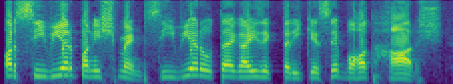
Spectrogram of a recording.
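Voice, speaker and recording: Indian guy teaching english vocab online, bit hoarse, slow and patient, clean dry sound. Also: fairly high pitch, darkish tone, no room sound. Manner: mixes Hindi and English, explains words patiently, urges students to answer. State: slightly sore throat.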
